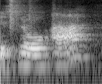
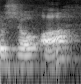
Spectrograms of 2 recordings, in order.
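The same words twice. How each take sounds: First: "Zoa" drawn out, rising on the final A; first tone of Zoa. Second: "Zoa" louder, without the long rise; second tone of Zoa. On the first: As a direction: stretch "Zoa" and lift its end. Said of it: "depending if you, we say". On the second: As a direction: say "Zoa" firmly and louder, end not lifted. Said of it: "you have two meanings". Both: Shown as a demonstration.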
